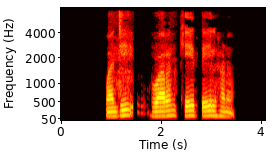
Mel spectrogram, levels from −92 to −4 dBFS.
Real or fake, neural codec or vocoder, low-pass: real; none; 7.2 kHz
